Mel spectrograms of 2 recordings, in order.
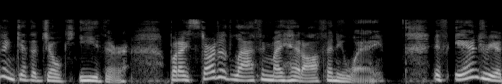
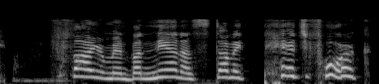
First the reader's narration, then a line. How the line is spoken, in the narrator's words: howled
